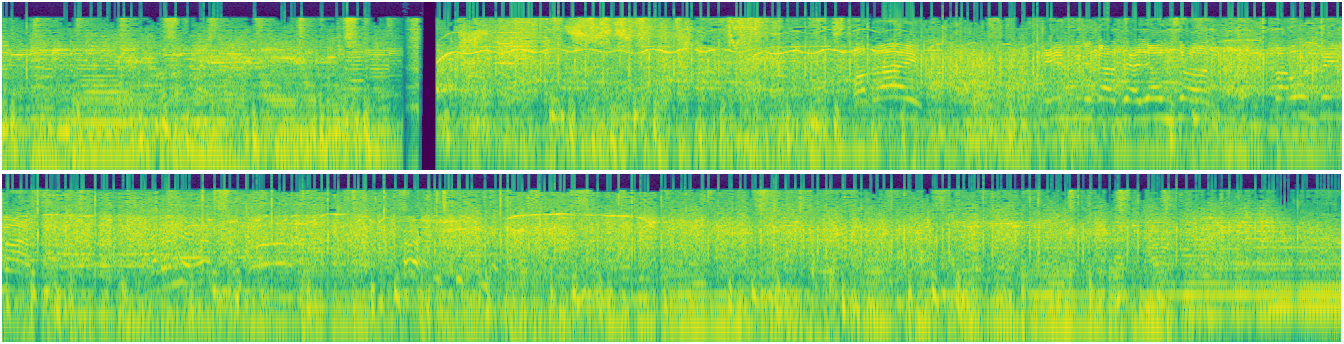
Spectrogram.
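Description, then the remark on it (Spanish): An audience bursts into loud, sustained applause with cheering for Diego Suárez, Andrés Rublev, a comedian and an actress before the first match, a dense wash of clapping that keeps going after a split-second break near the start, with voices shouting faintly within it. “Eh, vale, pues un aplauso para Diego Suárez, Andrés Rublev, un cómico y una actriz.”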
